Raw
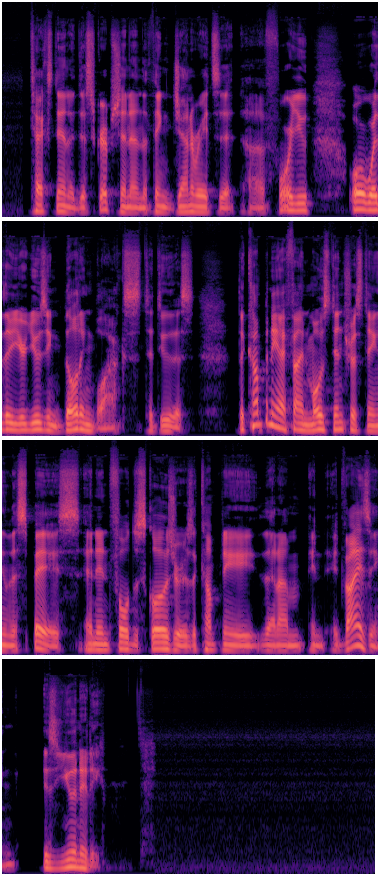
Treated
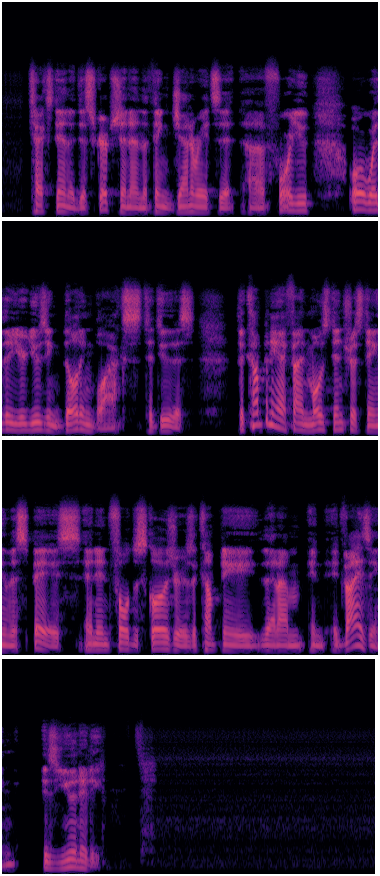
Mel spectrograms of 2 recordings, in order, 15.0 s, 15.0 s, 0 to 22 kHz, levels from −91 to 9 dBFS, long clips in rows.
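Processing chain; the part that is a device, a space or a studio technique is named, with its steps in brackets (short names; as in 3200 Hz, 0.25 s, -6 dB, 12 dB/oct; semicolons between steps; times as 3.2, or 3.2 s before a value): hearing aid with frequency lowering (nonlinear frequency compression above 1400 Hz 1.5:1; compressor 3:1, threshold -28 dBFS, peak gain reduction 11 dB; speaker cabinet 340–5100 Hz, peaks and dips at 380 Hz -6 dB, 570 Hz -8 dB, 1000 Hz +5 dB, 1800 Hz -8 dB, 3200 Hz -4 dB, 5000 Hz +7 dB)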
